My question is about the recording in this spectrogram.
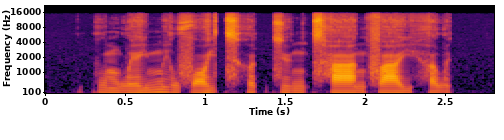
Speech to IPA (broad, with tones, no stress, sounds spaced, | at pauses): kʷ ɐ˨˩ m w e˨˥ j m iː˨˩ w f ɔː˨˧ j t͡sʰ ɵ˧ t̚ t͡s yː˨ ŋ t͡sʰ aː˧ n f aː˧ j h ɐ˨ w ɪ˨ k̚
